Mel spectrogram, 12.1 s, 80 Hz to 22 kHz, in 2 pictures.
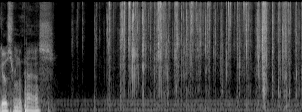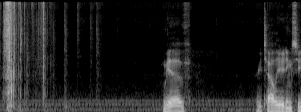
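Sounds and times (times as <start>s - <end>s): foil wrapper crinkling and tearing: 1.4s - 7.1s.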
